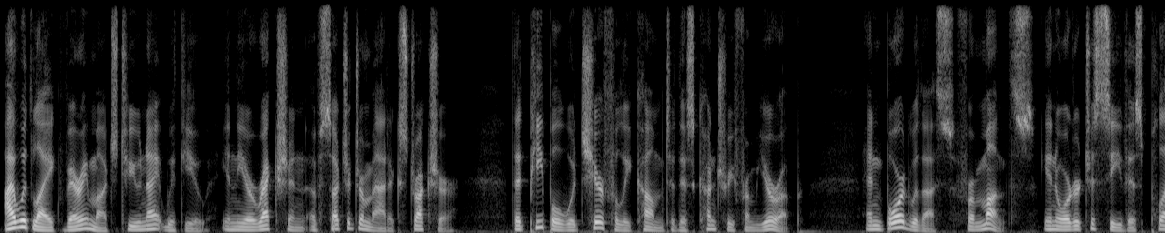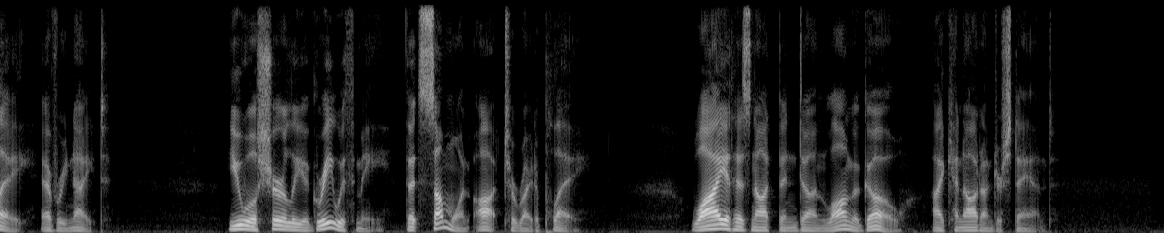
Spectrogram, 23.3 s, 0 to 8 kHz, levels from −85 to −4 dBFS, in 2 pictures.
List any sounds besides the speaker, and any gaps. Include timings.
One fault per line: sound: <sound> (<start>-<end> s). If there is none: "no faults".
no faults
